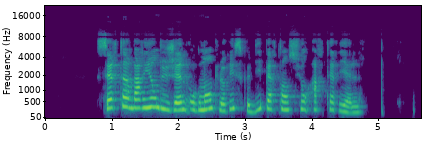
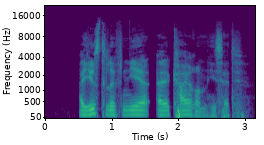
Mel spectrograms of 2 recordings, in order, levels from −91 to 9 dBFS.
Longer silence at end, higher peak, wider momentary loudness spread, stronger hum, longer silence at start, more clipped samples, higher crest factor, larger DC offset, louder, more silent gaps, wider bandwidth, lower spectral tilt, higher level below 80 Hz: first, 0.9 s vs 0.2 s; first, -2 dBFS vs -14 dBFS; about the same, 11 LU vs 9 LU; neither; first, 0.8 s vs 0.5 s; neither; about the same, 18 dB vs 18 dB; neither; first, -18 LUFS vs -30 LUFS; neither; second, 9.4 kHz vs 14 kHz; second, -4 dB/octave vs -5.5 dB/octave; second, -72 dBFS vs -48 dBFS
